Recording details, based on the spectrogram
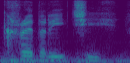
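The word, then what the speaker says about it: Kredarica: I can't actually say it. It's pronounced like Kredarici, which is 2,520 up.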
